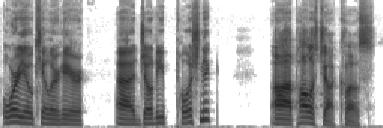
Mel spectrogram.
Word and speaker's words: Polishchuk: Polishchuk, close. Polishchuk.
